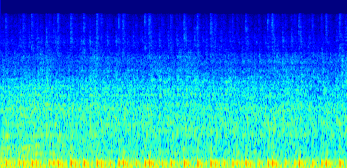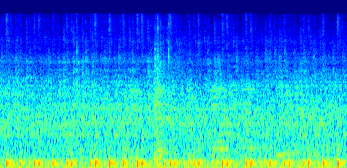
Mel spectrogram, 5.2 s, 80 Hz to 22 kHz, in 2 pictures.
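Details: 1974 Johnson 440 two-stroke snowmobile, long-stored, first run after salvage: rapid, even popping at fast idle, steady and unbroken; running cleanly.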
